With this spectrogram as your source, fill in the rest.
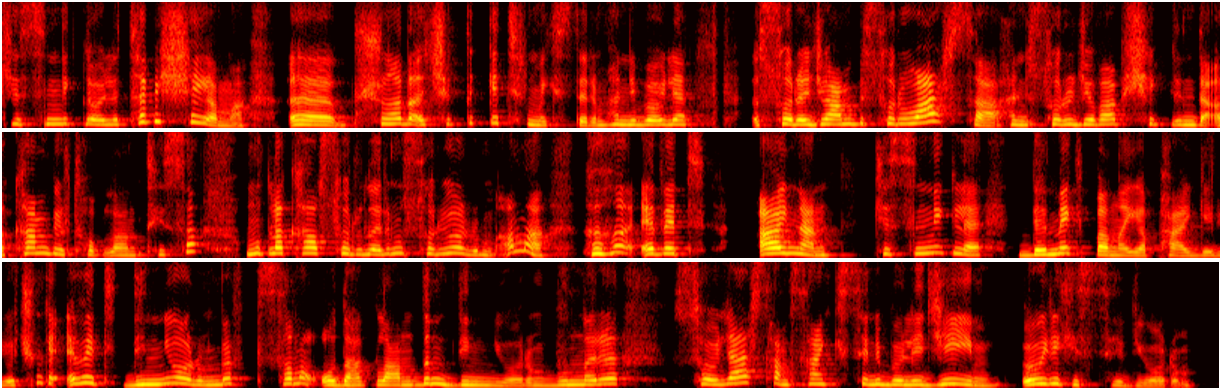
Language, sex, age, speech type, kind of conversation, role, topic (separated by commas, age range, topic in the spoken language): Turkish, female, 30-34, conversation, podcast, guest, Birini gerçekten dinlediğini nasıl gösterirsin?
